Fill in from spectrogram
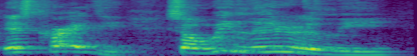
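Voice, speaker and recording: Earnest guy, slightly high voice, kinda far from the mic, keeps repeating himself. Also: sing-song, normal speed, a loud crowd. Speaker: podcast guest. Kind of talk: casual chat. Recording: echoey room, mic at a distance.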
